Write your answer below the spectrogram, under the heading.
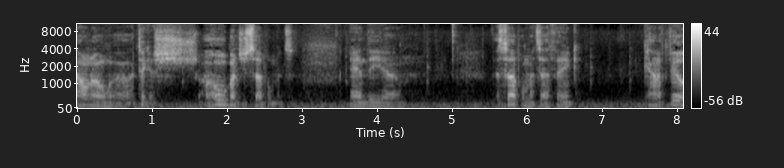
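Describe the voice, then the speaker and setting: In a room with audible echo, a man speaks at medium pitch and a moderate pace in a relaxed tone. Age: 50s. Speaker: watch repairer. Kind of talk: casual vlog talk. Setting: repair shop. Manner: relaxed, rambling with many fillers.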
